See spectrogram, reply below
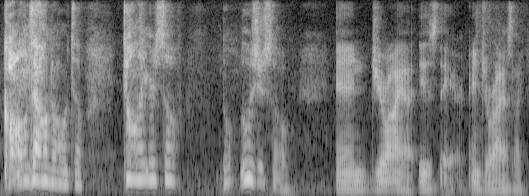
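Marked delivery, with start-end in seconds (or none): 0.0-3.6 high, loud urgent plea in a put-on voice; fox spirit calming. Kurama calling Naruto back from his rage, pleading. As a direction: pull him back from the edge. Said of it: "And Kuroma's like".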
